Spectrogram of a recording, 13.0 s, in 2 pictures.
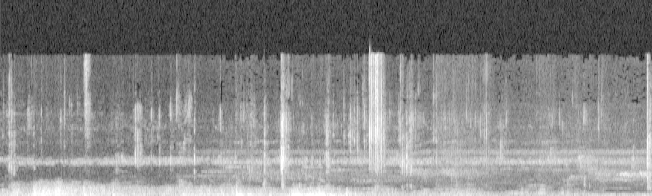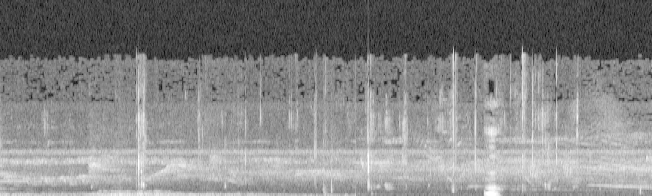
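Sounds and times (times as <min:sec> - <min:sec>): faint birds chirping: 0:00.0 - 0:13.0
person chewing: 0:02.8 - 0:04.2, 0:09.6 - 0:13.0.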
